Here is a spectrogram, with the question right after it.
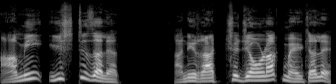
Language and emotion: Goan Konkani, happy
